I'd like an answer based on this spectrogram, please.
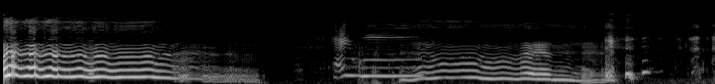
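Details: In the morning, a Siberian husky that seemed unwell the night before answers its owner with drawn-out, tuneful howling moans that waver and bend in pitch; the owner calls it growling.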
